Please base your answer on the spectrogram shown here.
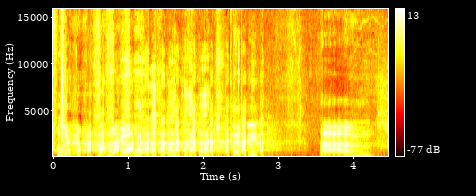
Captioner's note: laughter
